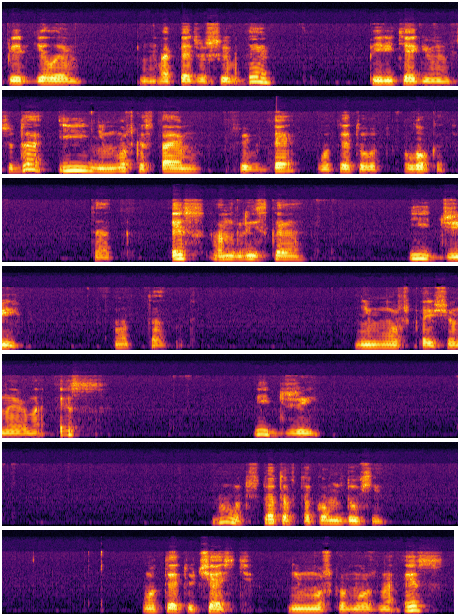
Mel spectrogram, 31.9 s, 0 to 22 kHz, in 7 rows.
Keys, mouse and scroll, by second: 0.1 middle click, 3.2 shift+d, 5.5 click, 7.2 shift+d, 11.6 middle click, 11.6 s, 13.8 g, 15.2 middle click, 18.6 s, 21.4 g, 23.6 middle click, 30.5 click, 31.5 s.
